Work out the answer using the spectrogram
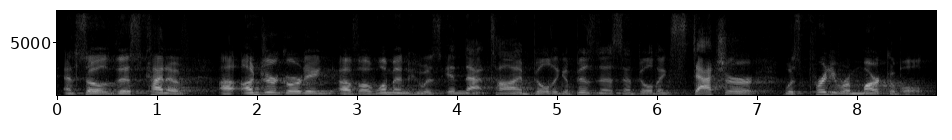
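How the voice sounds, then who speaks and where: A man's voice: mid-range voice, moderate pace, hardly any pauses, fairly bright tone. A man preaching a conversational sermon, asking the audience questions. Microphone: phone hotspot for slides. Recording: echoey hall reverb.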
